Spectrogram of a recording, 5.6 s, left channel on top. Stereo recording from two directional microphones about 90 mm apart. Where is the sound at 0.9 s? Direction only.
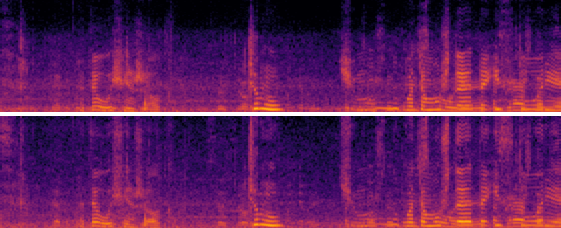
35° right (ahead or behind).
